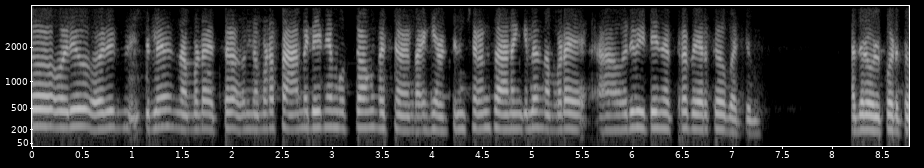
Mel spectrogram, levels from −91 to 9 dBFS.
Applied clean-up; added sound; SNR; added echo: neural mask model DeepFilterNet 3.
